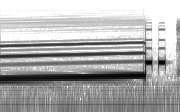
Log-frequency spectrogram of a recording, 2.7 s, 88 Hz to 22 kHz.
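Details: Steadily rising charging whine, then a repeating beep from a LIFEPAK 20 in AED mode after analysis advised a shock; charged and ready to shock, in a training demonstration.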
